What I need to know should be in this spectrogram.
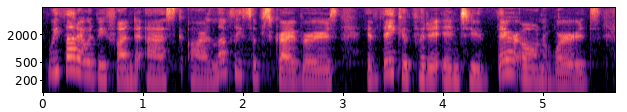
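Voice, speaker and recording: Soft-spoken American woman co-hosting a vlog. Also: lowish voice, lively intonation, moderate pace. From United States. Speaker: vlog co-host. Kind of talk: casual cozy chat and sponsor read.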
